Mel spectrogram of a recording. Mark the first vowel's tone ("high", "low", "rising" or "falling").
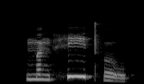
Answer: low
